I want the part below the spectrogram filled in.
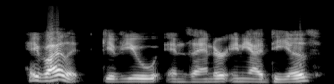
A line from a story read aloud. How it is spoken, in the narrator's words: Fred chuckles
